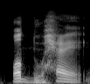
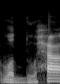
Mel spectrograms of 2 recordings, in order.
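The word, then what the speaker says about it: والضحى: yaitu membacanya dengan membunyikan lafaznya tidak fathah tapi apa? E ya tidak bacanya e ya wadduha jadi wadduhe ya seperti itu ya.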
